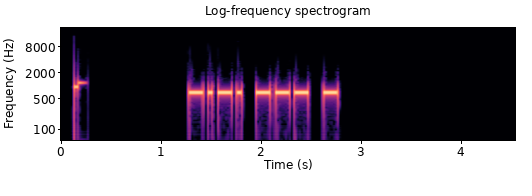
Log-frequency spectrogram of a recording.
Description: Morse code, heard as a keyed tone, about 25 wpm, 700 Hz. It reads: COT
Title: USA Call Sign Postfixes - 3 Letters 25wpm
